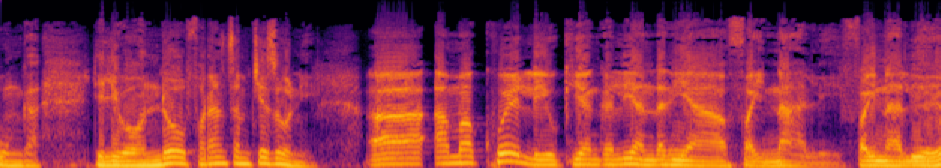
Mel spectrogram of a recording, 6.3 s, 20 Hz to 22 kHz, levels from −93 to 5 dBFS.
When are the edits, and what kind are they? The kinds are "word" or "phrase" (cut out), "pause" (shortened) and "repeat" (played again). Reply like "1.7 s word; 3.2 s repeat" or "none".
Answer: none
